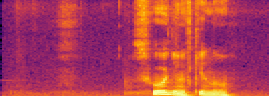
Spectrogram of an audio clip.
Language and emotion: Russian, neutral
